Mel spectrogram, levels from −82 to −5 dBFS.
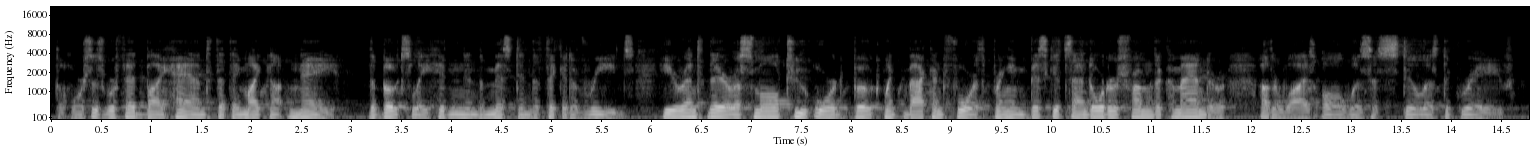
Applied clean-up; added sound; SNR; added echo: none; none; none; reverberation time 1.4 s.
